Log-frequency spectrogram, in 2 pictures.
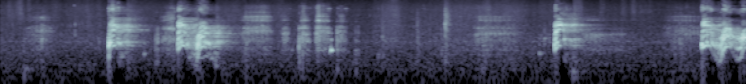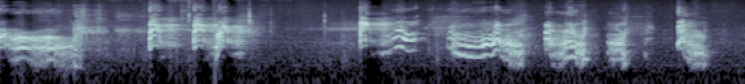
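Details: Peanut, a six-and-a-half-month-old male Norfolk Terrier, reacts to a balloon for the first time with scattered sharp barks and short growly bursts, some yelping whines near the end, people talking and laughing in between.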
